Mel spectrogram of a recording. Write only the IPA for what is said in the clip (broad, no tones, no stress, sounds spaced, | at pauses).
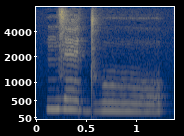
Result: n z ɛ dʱ o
